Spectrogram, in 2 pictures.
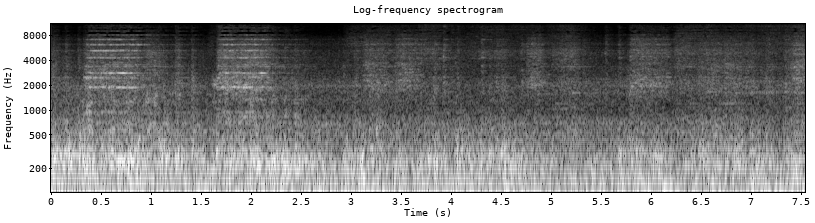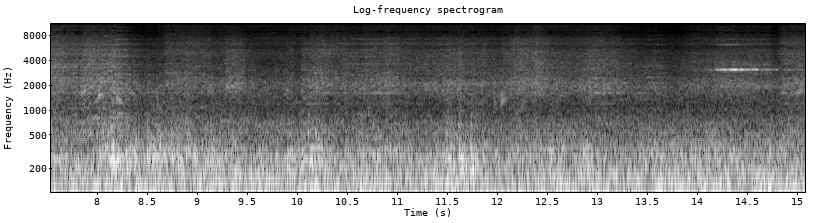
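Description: Norfolk Southern SD70ACU diesel-electric locomotives rolling across a steel girder bridge: a steady low rumble of engines and wheels on the rails. Short high-pitched wheel squeals come in the first few seconds and once more near the end.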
